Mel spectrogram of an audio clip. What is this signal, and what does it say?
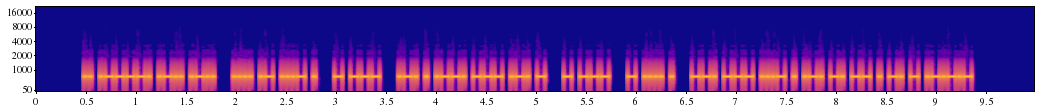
Morse code, heard as a keyed tone, about 44 wpm, 700 Hz. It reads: I'LL HAVE TO REPORT TO THE GOVERNMENT.
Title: A Sound Of Thunder 45wpm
